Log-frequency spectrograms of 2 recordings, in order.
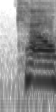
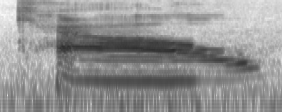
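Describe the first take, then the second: First: The word is said in a normal voice. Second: The word is said in a funny voice. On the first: "You don't think of that as a funny word" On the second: "if I say it like this, cow, it's kind of funny"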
